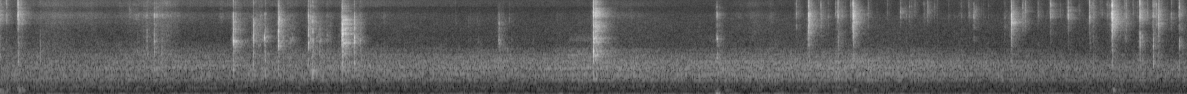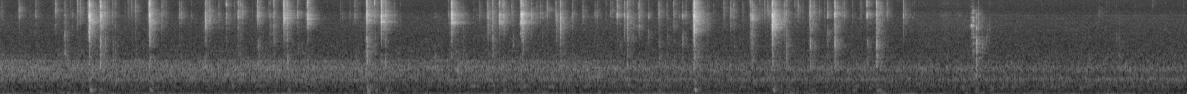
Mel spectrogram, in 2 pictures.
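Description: Typing on a compact white keyboard with round keycaps: short, irregular key clicks in quick runs with short pauses, over a steady background hum.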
